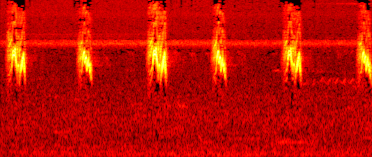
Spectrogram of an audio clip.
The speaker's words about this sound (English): House finches sing from the wires and nest in the ivy hanging from the side of a building.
